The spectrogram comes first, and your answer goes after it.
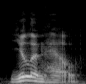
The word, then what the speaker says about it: Gyllenhaal: didn't know that he you'll inhale you'll inhale unfortunately i'm probably going to continue saying Gyllenhaal because it's what I'm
